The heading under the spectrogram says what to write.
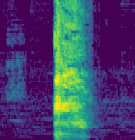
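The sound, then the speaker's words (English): A single sharp cough with a rough throat-clearing edge, fairly loud, lasting under half a second against a quiet background with no talking. “I should have a cough button, or push a button and I can cough.”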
